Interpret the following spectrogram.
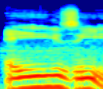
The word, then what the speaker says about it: AZ: It's pronounced AZ. It's pronounced AZ, huh?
